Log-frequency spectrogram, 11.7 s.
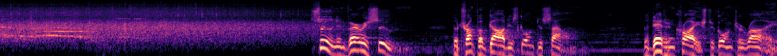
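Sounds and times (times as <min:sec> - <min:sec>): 
audience applause: 0:00.0 - 0:05.1
speech: 0:04.8 - 0:06.1, 0:06.8 - 0:08.8, 0:09.7 - 0:11.6.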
